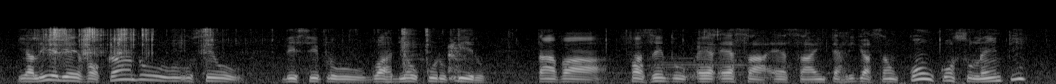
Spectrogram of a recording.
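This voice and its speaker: A man with a fairly high voice speaks at a fairly slow pace, his intonation lively, over noticeable background noise. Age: 60s. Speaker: religious master. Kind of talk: informal talk on religious tradition. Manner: halting, with repeated words.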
